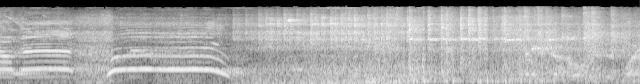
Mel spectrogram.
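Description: Two long high-pitched held tones in the first two seconds, then the Space Mountain coaster car rumbling and clattering steadily along its track.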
